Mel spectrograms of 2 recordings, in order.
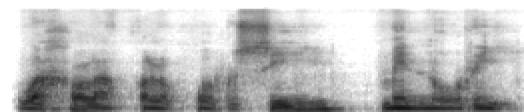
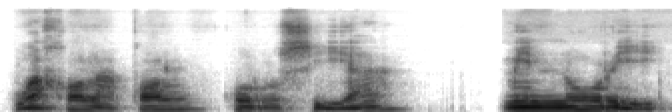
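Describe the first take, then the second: First: The word kursi ends without a final vowel. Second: The word kursi ends with an added ya. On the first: The speaker calls it wrong. "Itu bacaan yang yang tidak pas" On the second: The speaker calls it right. "Yang pas adalah"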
